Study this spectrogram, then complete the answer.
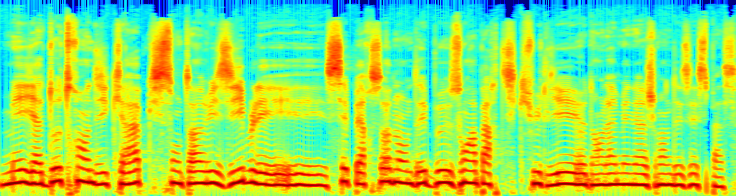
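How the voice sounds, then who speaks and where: The voice has a dark, mellow tone and fairly even intonation, recorded dry and close with no echo and a very clean, silent background. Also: woman. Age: 40s. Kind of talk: interview. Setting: at her home. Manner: halting.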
